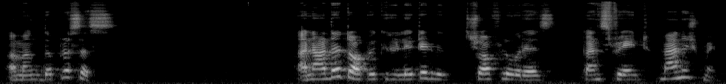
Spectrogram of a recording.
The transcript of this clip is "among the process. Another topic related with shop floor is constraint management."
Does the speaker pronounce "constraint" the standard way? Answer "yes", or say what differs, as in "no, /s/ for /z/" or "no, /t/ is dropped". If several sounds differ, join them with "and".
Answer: yes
